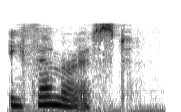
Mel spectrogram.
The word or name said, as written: ephemerist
